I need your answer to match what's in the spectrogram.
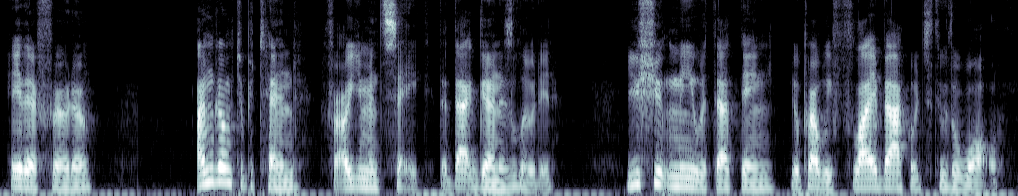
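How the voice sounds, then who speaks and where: A man's voice: mid-range voice, lively intonation, measured pace, fairly bright tone, no echo. A man playing a sarcastic, dry-humored wasteland scavenger. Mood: wry.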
